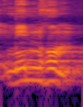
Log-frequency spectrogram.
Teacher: منہم کے نون میں اظہار حقیقی ہو رہا ہے اور میم میں اظہار شفوی ہو رہا ہے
